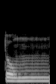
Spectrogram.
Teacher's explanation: میم ساکن کے بعد دوسری میم ہے، تو اب یہاں پر ہم جب اس لفظ کو پڑھیں گے تو اس میں غنہ کریں گے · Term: ادغام شفوی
